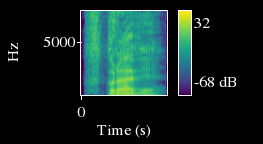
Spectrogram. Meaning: one has a right
- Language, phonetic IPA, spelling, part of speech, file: Russian, [ˈfpravʲe], вправе, adjective, Ru-вправе.ogg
